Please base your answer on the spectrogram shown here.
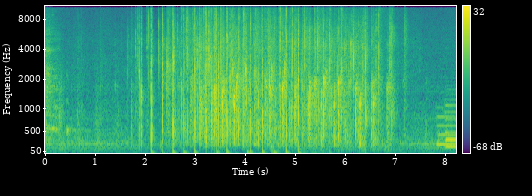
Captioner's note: applause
